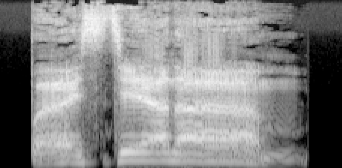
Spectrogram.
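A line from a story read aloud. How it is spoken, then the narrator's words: Roar. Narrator (Russian): Взревел атаман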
